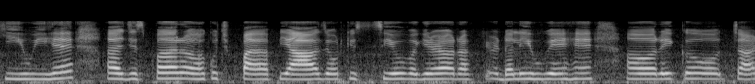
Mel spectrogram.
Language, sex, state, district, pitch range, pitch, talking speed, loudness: Hindi, female, Chhattisgarh, Bilaspur, 245-260 Hz, 255 Hz, 165 wpm, -17 LUFS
